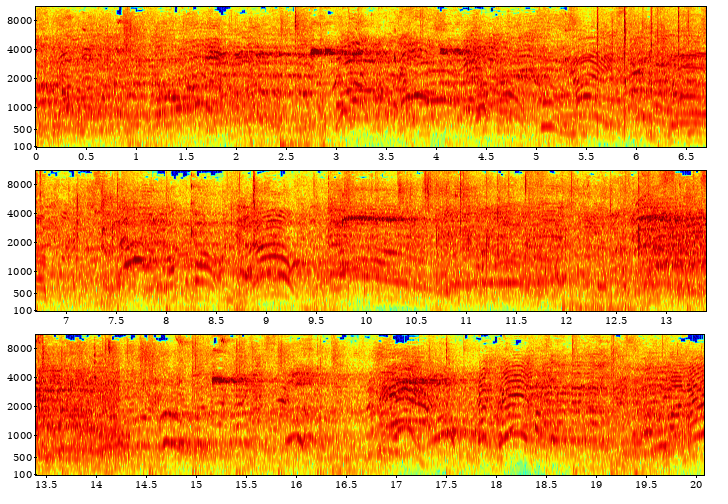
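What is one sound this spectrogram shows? Young women shout and cheer loudly in a large echoing gym.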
